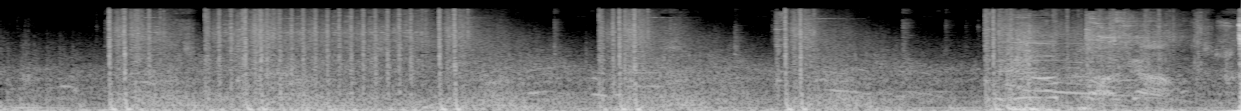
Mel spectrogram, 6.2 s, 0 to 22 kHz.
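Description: Gunfire in the video game Far Cry 3, with bursts of shots and sharp reports across the scene, including a headshot, loud and close over steady game ambience.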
